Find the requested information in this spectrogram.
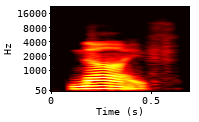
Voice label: "knife", American

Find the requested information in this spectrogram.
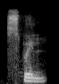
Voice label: "swill", Indian

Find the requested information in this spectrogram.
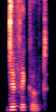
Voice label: "difficult", Indian

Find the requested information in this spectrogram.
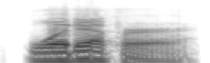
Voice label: "whatever", American

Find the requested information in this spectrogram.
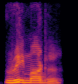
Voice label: "remodel", Indian

